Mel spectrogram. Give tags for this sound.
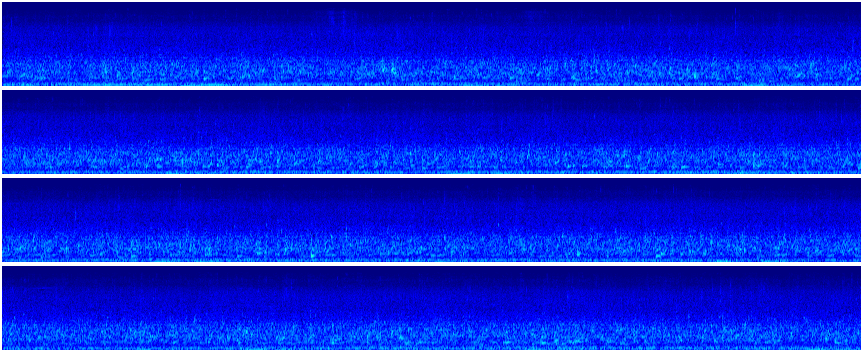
stream; running; water

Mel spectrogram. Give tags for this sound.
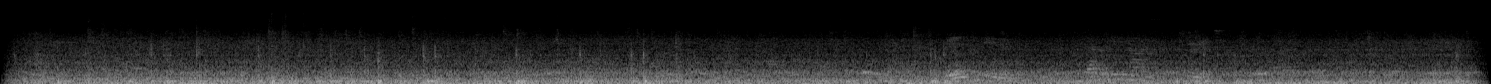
subway; PA; walla; nyc; system

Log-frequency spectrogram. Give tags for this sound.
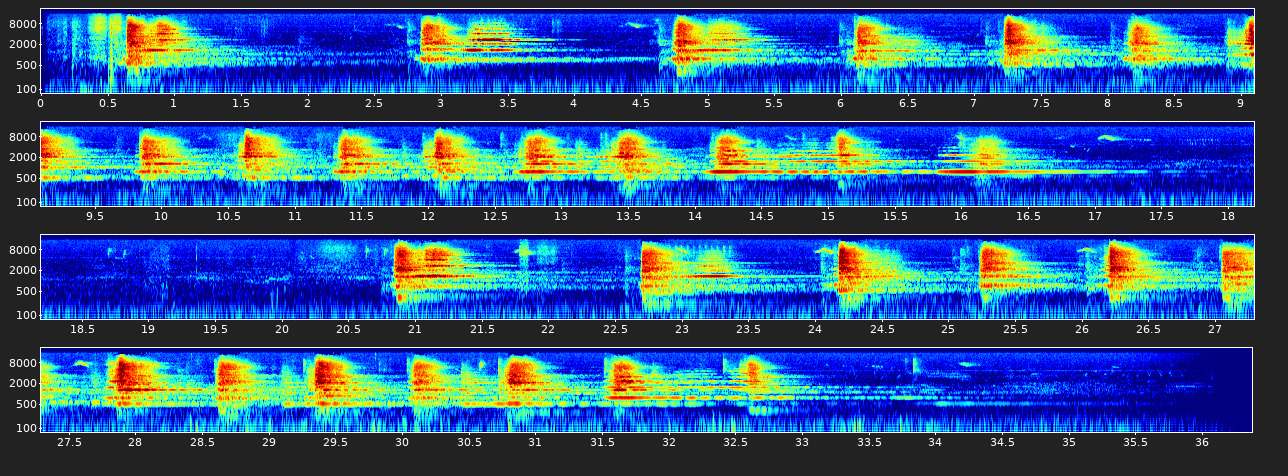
sqeaking; gate; hinge

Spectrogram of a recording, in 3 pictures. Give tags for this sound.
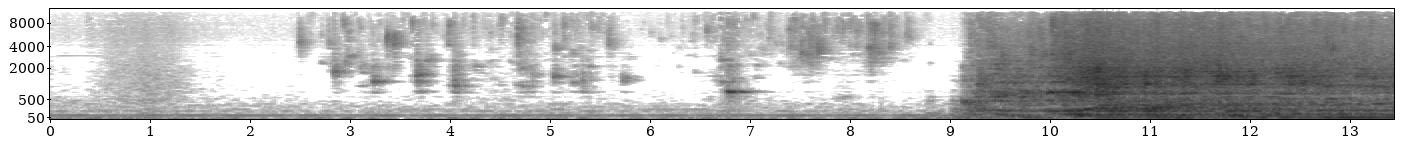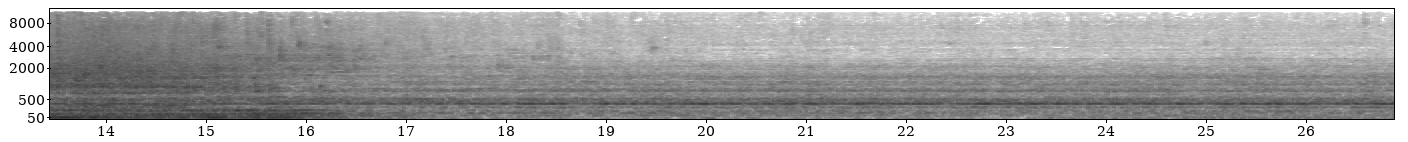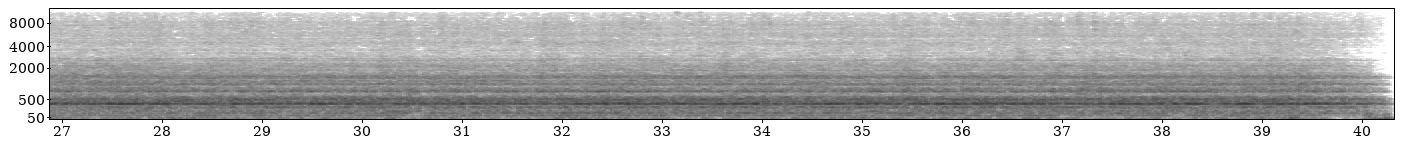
drip; OWI; water

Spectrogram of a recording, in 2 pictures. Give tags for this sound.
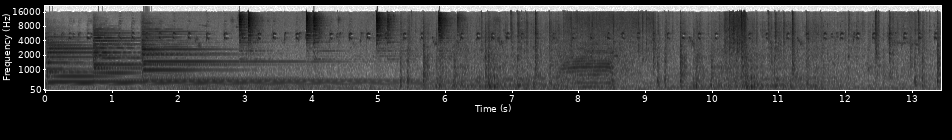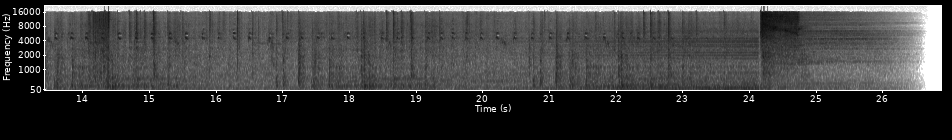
Kanaalzone; ring-tone; mix; ring; soundscape; phone; rural; alert; recording; industrial; Ghent

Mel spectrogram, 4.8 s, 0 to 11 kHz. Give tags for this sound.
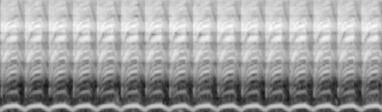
cellphone; buzzing; Huawei-Y6; mobile-phone; vibrating; vibration

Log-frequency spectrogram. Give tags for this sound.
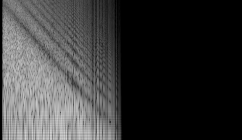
launch; retro

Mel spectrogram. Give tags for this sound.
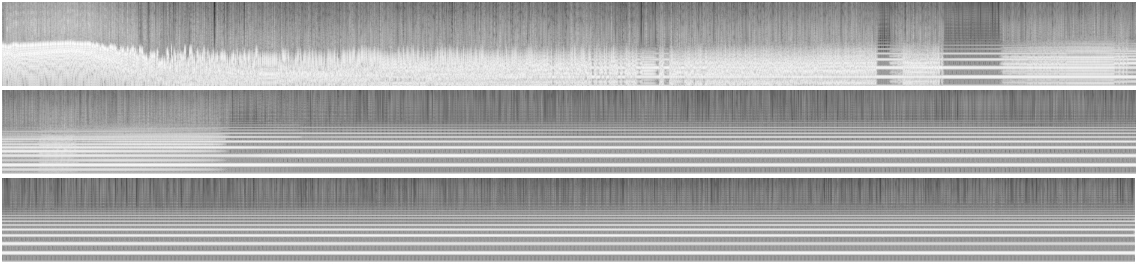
chaos; chuck; programming; sci-fi

